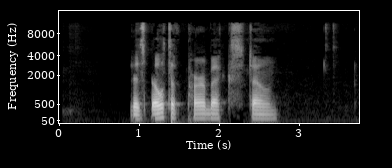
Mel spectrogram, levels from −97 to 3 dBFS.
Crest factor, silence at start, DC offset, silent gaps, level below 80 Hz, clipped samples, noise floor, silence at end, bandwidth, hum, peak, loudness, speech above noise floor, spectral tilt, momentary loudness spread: 22 dB; 0.9 s; under 0.1%; none; -60 dBFS; under 0.1%; -85 dBFS; 1.05 s; 11.5 kHz; none; -4 dBFS; -24 LUFS; 62 dB; -4.5 dB/octave; 13 LU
